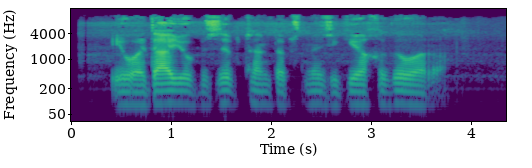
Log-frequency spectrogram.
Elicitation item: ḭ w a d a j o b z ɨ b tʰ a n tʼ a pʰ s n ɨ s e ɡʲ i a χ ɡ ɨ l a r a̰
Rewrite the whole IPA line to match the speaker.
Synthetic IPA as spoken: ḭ w a d a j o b z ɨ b tʰ a n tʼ a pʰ s n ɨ z e ɡʲ i a χ ɡ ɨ l a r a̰

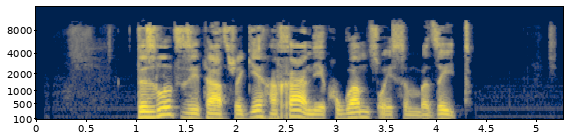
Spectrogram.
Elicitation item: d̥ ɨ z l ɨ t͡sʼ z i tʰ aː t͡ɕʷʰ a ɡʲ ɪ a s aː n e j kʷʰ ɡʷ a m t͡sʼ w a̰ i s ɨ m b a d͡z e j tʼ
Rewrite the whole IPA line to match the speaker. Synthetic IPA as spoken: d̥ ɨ z l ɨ t͡sʼ z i tʰ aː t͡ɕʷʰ a ɡʲ ɪ a χ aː n e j kʷʰ ɡʷ a m t͡sʼ w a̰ i s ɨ m b a d͡z e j tʼ

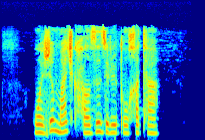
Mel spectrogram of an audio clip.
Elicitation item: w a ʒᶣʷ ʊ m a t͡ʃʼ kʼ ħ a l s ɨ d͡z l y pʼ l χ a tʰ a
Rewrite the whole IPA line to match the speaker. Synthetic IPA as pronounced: w a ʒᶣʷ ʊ m a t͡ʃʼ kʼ ħ a l z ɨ d͡z r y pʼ l χ a tʰ a

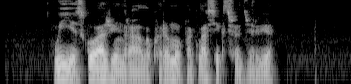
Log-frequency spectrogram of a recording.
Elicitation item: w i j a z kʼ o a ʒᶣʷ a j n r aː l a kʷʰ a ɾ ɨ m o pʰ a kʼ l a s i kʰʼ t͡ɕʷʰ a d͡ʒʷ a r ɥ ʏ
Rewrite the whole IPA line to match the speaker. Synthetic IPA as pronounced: w i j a z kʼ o a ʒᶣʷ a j n r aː l a kʷʰ a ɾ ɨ m o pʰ a kʼ l a s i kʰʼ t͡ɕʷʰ a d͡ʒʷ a r ɥ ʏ

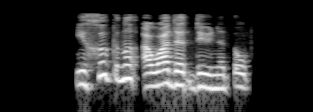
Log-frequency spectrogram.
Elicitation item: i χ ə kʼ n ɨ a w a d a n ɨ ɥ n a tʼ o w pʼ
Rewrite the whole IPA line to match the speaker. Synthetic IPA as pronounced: i χ ə kʼ n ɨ a w a d a d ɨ ɥ n a tʼ o w pʼ

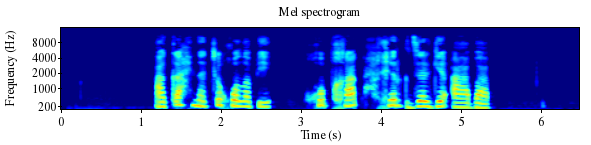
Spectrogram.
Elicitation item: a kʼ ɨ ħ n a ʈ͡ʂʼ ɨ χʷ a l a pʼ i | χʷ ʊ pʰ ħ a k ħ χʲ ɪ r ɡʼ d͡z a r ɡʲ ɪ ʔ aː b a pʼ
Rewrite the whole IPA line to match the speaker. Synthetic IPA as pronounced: a kʼ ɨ ħ n a ʈ͡ʂʼ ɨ χʷ a l a pʼ i | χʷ ʊ pʰ χ a kʼ ħ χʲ ɪ r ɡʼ d͡z a r ɡʲ ɪ ʔ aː b a pʼ

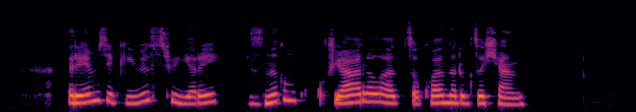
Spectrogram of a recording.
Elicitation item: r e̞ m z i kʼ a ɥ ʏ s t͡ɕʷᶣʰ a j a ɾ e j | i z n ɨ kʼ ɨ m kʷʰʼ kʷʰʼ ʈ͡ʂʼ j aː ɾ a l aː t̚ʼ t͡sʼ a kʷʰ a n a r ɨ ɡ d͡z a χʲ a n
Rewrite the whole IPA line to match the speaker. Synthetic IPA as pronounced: r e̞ m z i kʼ i ɥ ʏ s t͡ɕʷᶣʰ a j a ɾ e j | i z n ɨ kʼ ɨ m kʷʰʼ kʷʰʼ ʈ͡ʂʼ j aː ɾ a l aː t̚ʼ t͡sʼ a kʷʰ a n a r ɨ ɡ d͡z a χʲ a n

